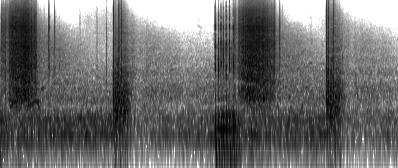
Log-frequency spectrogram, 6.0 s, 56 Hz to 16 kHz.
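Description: A 500 g multi-shot fan cake of fireworks firing in the sky: two sharp single bangs, each a second or two after a dense burst about a second long that sounds like crackling. The bursts fall at the start and about three seconds in.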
